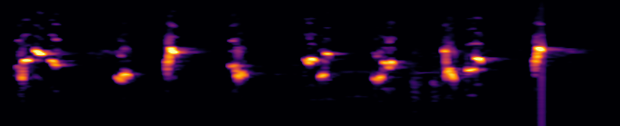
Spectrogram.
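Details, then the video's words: Sooty-headed bulbul singing fast in response to other bulbuls; a brisk run of eight or nine bubbly, slurred chirps, roughly two per second, alternating higher and lower notes, ending in a sharp click and a brief whistle. "Trucuk gacor paling cepat di respon trucuk lain langsung bunyi ribut ropel"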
